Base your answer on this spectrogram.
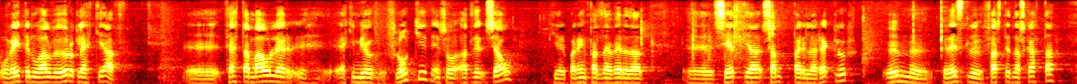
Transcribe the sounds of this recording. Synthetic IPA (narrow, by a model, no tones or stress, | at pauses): ɔɣveːjt̪ɪnualvœðœːɾʏklɛɛhcɪaf | θɛht̪amaːwlɛɾɛhcɪmjœːɣfloːwcɪðejnsɔa̰t̪lɪɾ̥sjaːw | çɛɛɾpaːɾejnfat̪laɣavɛːɾɪðað | sɛːt̪jasampajɾɪlɛɣaɾɛklʏɾ̥ʏmkɾejðst̪lʏfarst̪ɛt̪naskaht̪a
